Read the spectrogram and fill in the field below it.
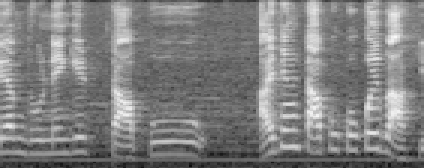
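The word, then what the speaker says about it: Tapu Koko: का टापू कोको है, टापू कोको हाँ ये प्रोनाउंसिएशन है इसका, मैंने काफ़ी बार प्रोनाउंसिएशन में गलती कर दी होगी, तो इसके लिए मैं माफ़ी चाहता हूँ।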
